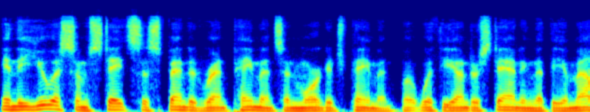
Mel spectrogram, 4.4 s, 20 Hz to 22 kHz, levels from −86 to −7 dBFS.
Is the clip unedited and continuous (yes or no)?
yes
